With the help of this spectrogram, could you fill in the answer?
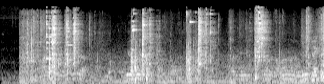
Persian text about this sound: پارچه های شیشه را جمع می کنند و می خواهند ویرانه های راکت را که صبح اول قوس به این خانه در حصه دوم خیرخانه به بار آورده ترمیم کنند.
